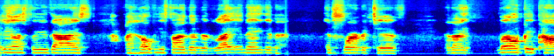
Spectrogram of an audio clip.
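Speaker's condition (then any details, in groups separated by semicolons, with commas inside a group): Cerebral palsy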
